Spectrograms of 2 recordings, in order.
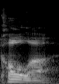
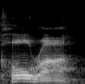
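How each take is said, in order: First: Only a single L sound is heard. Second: An L sound is followed by an R sound. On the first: The speaker calls it right. "But they just pronounce it cola" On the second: The speaker calls it wrong. "I used to say the word cola was kolra because that's how it looked like it was spelled"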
